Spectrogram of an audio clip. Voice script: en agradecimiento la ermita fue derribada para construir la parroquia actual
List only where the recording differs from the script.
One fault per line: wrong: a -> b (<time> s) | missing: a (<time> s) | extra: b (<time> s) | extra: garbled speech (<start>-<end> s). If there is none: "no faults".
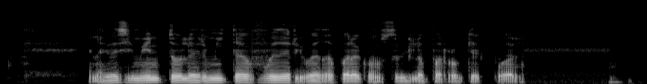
no faults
